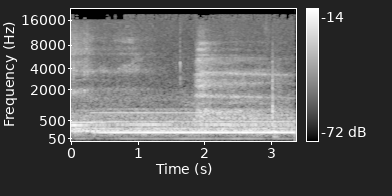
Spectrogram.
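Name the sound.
group taking deep breaths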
